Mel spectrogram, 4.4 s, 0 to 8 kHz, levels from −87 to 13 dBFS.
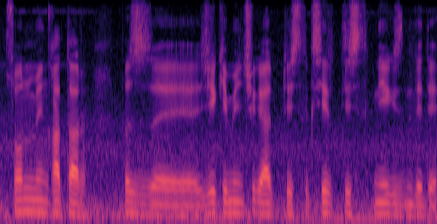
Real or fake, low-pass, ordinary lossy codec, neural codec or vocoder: real; none; none; none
